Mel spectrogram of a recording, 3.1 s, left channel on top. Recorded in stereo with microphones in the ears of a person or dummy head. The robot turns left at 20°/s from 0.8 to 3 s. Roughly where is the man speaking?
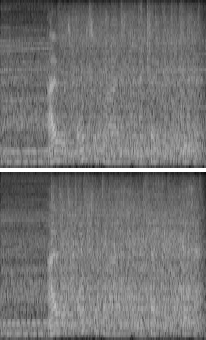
Ahead.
